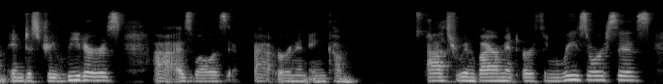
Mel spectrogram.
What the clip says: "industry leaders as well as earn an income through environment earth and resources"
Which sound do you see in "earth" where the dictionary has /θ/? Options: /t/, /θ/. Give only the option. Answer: /θ/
